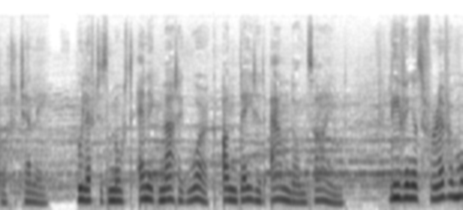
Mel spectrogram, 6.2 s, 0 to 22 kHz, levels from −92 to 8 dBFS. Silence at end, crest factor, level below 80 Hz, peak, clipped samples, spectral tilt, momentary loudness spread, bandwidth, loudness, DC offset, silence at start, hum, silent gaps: 0 s; 16 dB; -62 dBFS; -4 dBFS; under 0.1%; -6 dB/octave; 13 LU; 14.5 kHz; -20 LUFS; under 0.1%; 0 s; none; none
